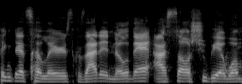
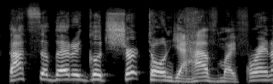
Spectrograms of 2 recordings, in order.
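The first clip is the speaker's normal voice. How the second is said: higher, louder mock Irish lilt; imitated Irish accent; 4 semitones higher, 6 dB louder than usual. Host mimics an Irishman at a party, playful Irish accent. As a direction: put on a friendly Irish accent. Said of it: "he was like".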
